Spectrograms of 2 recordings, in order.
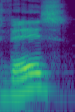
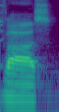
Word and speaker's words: vase: you talking about it's viz like say it properly i'm like i'm saying it properly it's vaz anyways if you're from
